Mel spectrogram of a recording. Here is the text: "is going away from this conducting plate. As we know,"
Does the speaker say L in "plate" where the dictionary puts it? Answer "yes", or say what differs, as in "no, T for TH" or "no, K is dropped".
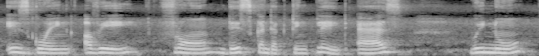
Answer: yes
